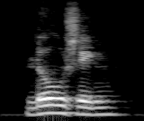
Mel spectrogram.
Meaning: dumping, discharging
- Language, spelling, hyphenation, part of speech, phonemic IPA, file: Dutch, lozing, lo‧zing, noun, /ˈloː.zɪŋ/, Nl-lozing.ogg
